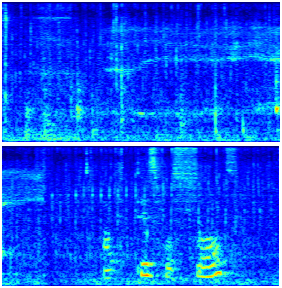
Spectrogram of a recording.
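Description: Stew sauce without tomatoes simmering in oil on medium heat, a low sizzle with clicking utensil and ratcheting kitchen clatter, and a brief voice murmuring near the end.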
